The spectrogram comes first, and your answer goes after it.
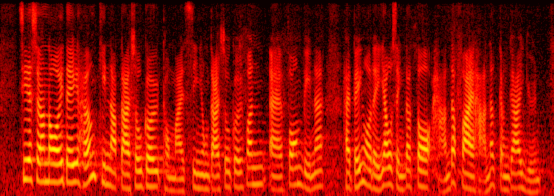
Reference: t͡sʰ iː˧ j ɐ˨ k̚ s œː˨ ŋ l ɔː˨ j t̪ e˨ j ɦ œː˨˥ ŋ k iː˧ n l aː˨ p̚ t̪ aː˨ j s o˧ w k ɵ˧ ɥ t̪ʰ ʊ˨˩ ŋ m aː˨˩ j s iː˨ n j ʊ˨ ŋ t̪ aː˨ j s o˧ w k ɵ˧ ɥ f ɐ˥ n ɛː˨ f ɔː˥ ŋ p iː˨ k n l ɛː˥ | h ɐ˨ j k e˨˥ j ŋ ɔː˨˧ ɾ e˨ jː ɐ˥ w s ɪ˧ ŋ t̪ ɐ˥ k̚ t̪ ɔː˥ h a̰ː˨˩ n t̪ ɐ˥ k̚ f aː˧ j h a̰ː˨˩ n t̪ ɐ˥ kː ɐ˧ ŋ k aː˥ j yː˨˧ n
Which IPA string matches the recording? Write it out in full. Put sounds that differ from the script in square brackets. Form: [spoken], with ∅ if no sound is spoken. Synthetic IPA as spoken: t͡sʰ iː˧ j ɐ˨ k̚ s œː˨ ŋ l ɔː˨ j t̪ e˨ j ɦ œː˨˥ ŋ k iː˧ n l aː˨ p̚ t̪ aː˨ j s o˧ w k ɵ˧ ɥ t̪ʰ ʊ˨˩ ŋ m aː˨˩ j s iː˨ n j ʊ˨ ŋ t̪ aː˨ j s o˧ w k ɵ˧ ɥ f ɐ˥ n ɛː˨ f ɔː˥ ŋ p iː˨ [∅] n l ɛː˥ | h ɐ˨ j [p] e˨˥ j ŋ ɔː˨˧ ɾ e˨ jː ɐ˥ w s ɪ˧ ŋ t̪ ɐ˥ k̚ t̪ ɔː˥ h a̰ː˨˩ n t̪ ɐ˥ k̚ f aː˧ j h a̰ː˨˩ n t̪ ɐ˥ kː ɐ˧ ŋ k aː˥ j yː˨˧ n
